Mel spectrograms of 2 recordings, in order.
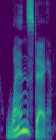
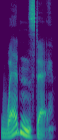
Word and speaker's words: Wednesday: Yes, English drops sounds like comfortable, not comfortable, or Wednesday, not weddednesday.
